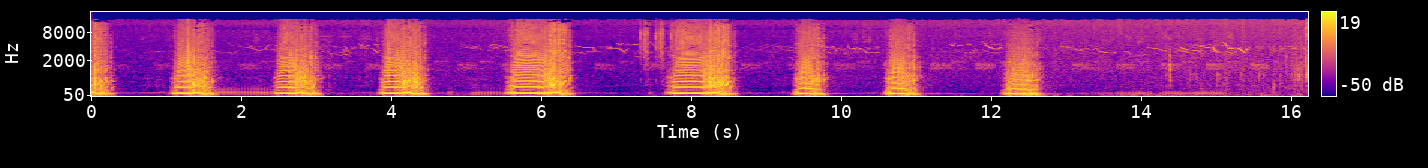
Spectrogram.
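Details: Lion in the Masai Mara, one of a mating pair, giving a series of nine short, loud, deep roars at uneven intervals of one to two seconds, fading into quiet grunts, with faint bird chirps.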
